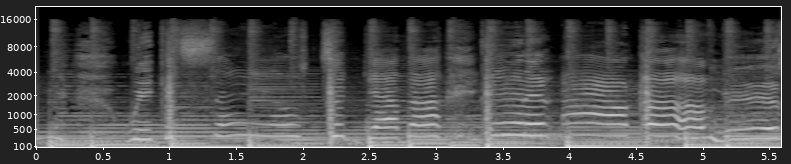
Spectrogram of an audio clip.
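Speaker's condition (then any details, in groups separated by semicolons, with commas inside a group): No condition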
